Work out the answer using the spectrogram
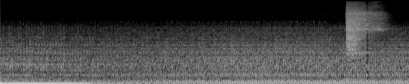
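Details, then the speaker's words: Flatbed truck diesel idling while building air after fitting a new air dryer and canister (old one leaked at the bottom): sharp hissing pop as dryer purges at cut-out around 110-115 psi; normal, no leaks. "all right you just heard it pop and that's what it's supposed to do it just reached uh about 110 115 psi and then it popped"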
